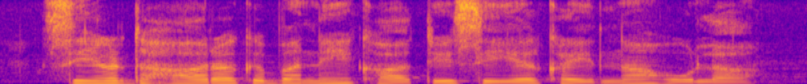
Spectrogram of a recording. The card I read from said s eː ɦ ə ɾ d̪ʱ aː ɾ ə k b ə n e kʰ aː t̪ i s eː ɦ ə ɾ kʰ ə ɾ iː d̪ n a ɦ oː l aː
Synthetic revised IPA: s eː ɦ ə ɾ d̪ʱ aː ɾ ə k b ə n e kʰ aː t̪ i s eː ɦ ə ɾ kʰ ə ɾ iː d̪ n a ɦ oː l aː

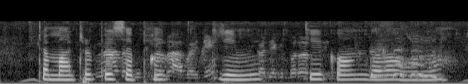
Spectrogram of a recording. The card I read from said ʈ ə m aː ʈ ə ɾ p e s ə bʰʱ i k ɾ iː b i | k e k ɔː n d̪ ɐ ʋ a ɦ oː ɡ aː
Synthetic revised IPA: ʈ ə m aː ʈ ə ɾ p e s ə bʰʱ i k ɾ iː m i | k e k ɔː n d̪ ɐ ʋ a ɦ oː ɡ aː

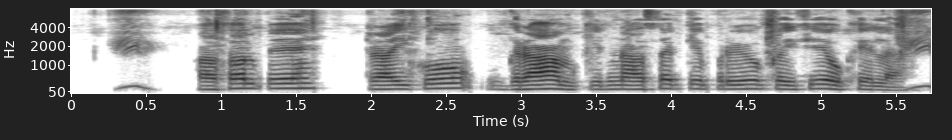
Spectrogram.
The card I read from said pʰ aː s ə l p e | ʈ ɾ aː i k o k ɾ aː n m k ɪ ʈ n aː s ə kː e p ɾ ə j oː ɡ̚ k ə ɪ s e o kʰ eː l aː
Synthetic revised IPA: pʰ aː s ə l p e | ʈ ɾ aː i k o ɡ ɾ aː m k ɪ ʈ n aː s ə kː e p ɾ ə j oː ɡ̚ k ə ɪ s e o kʰ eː l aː

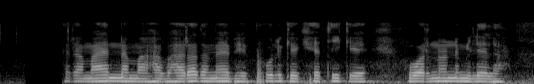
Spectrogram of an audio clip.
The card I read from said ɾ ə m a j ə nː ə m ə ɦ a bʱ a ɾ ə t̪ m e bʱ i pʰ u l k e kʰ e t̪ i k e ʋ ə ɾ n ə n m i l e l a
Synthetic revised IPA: ɾ ə m a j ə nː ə m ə ɦ a bʱ a ɾ ə t̪ m e bʱ i pʰ u l k e kʰ e t̪ i k e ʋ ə ɾ n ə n m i l e l a

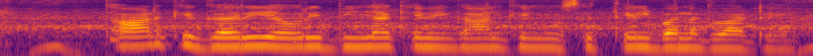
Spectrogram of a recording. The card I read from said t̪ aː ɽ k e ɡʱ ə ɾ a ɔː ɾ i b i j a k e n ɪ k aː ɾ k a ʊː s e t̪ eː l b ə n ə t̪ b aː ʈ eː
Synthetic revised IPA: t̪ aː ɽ k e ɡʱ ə ɾ i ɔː ɾ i b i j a k e n ɪ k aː l k e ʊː s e t̪ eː l b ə n ə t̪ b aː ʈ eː

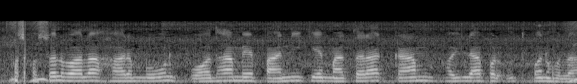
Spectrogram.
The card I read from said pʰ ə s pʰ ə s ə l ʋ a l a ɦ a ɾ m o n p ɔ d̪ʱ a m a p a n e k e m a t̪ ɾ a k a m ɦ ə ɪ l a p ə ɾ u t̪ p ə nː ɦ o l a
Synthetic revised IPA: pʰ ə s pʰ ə s ə l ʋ a l a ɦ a ɾ m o n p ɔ d̪ʱ a m e p a n i k e m a t̪ ɾ a k a m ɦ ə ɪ l a p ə ɾ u t̪ p ə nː ɦ o l a

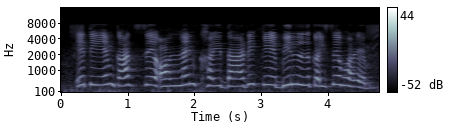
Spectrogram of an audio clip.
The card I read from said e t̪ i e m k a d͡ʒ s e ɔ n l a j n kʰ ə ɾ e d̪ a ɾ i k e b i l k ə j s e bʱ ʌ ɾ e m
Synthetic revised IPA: e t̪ i e m k a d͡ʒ s e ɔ n l a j n kʰ ə ɾ i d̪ a ɾ i k e b i l k ə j s e bʱ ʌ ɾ e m

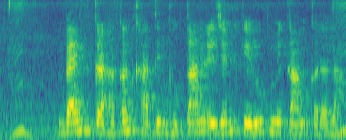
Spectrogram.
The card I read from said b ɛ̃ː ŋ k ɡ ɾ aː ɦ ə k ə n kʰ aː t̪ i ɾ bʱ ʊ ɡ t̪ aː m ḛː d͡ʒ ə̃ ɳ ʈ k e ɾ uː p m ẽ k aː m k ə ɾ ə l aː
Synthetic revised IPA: b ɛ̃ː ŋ k ɡ ɾ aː ɦ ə k ə n kʰ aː t̪ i ɾ bʱ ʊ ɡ t̪ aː n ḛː d͡ʒ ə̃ ɳ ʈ k e ɾ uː p m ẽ k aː m k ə ɾ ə l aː

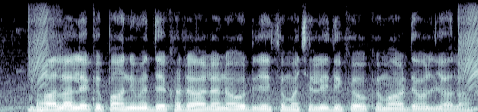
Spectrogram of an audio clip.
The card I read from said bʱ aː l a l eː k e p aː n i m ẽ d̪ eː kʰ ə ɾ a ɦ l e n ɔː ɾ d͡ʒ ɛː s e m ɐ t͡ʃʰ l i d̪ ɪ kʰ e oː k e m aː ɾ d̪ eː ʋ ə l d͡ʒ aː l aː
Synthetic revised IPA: bʱ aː l a l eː k e p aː n i m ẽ d̪ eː kʰ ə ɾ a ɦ l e n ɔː ɾ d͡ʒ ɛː s e m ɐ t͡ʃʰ l i d̪ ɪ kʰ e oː k e m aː ɾ d̪ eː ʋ ə l d͡ʒ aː l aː

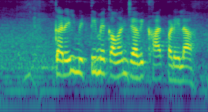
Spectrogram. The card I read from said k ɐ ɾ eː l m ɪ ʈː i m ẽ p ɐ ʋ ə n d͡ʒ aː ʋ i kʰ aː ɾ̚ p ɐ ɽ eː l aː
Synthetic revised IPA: k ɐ ɾ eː l m ɪ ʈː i m ẽ k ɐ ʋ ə n d͡ʒ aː ʋ i kʰ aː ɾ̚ p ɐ ɽ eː l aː

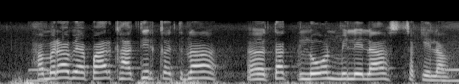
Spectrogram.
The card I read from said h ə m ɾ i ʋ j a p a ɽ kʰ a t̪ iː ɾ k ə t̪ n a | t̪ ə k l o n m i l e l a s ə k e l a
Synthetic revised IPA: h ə m ɾ a ʋ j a p a ɾ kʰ a t̪ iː ɾ k ə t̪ n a | t̪ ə k l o n m i l e l a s ə k e l a

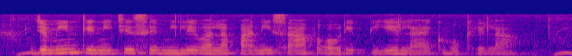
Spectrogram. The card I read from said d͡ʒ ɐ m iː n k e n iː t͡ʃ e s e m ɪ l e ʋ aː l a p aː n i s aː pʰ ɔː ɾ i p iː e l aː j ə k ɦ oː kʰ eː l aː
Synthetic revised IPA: d͡ʒ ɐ m iː n k e n iː t͡ʃ e s e m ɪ l e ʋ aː l a p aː n i s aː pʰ ɔː ɾ i p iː e l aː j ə k ɦ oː kʰ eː l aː

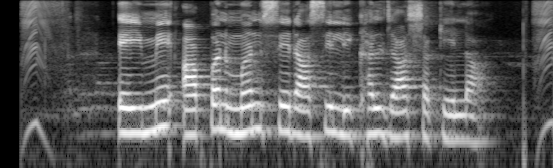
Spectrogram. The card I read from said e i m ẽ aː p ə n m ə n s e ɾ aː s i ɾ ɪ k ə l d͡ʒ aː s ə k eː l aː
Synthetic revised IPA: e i m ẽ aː p ə n m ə n s e ɾ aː s i l ɪ kʰ ə l d͡ʒ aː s ə k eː l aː

